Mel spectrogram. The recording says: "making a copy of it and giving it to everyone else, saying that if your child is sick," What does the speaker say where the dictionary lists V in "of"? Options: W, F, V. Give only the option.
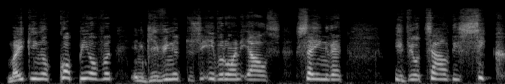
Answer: V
